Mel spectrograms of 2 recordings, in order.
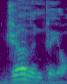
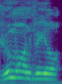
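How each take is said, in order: First: The name is said with English sounds. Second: The name is said with French sounds. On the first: The speaker calls it wrong. "they pronounce it" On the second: The speaker calls it right. "think of it like a French pronunciation"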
